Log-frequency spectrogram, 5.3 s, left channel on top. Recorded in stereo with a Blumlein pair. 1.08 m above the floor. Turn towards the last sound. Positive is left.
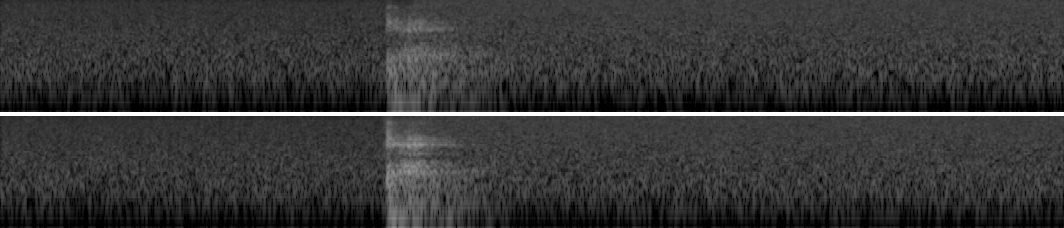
turn(degrees=-65)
